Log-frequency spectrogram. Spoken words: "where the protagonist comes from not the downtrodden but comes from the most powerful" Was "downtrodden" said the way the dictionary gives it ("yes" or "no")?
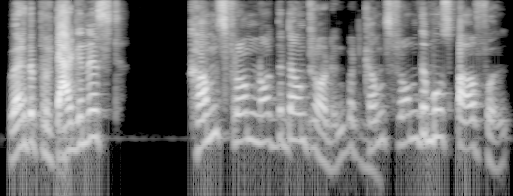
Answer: yes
